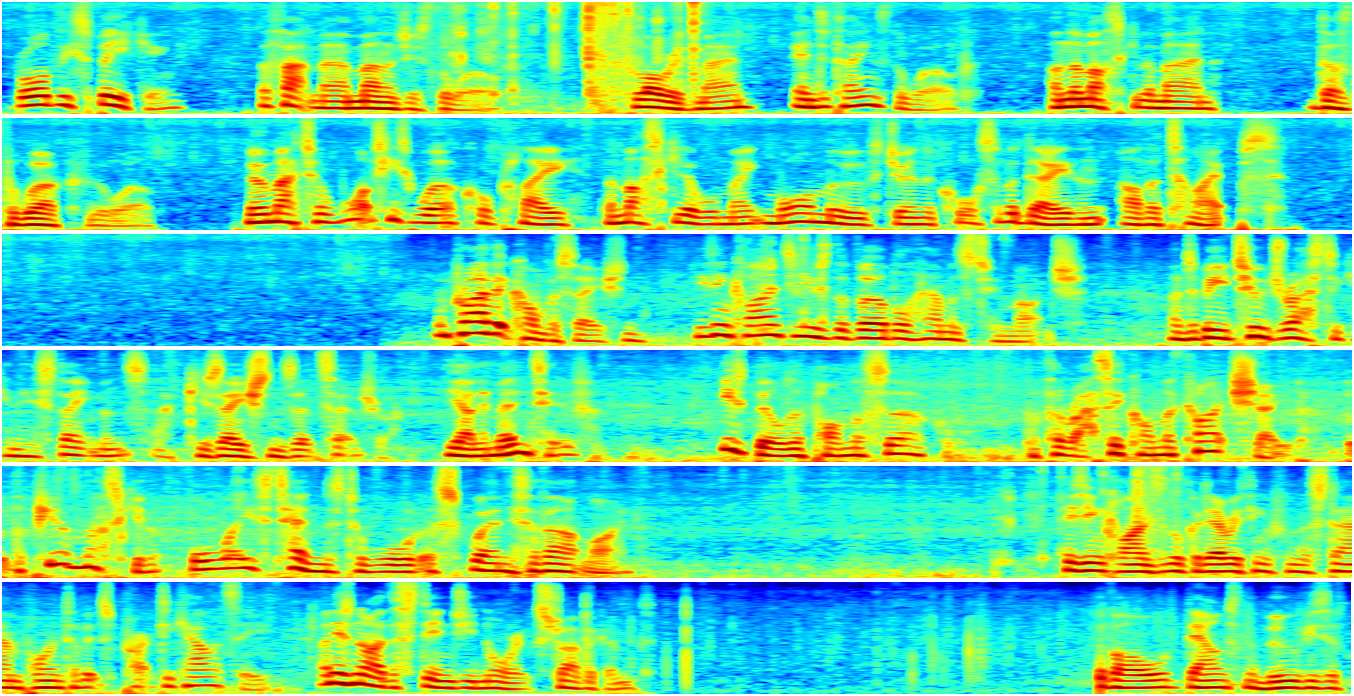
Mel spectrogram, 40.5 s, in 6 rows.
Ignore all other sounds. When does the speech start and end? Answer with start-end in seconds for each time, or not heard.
0.1-13.2, 15.7-30.1, 32.3-37.0, 39.2-40.4.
